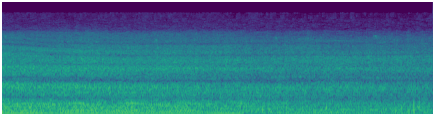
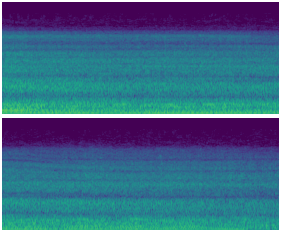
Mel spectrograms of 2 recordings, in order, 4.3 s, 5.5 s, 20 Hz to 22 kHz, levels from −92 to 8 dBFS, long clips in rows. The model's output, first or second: second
